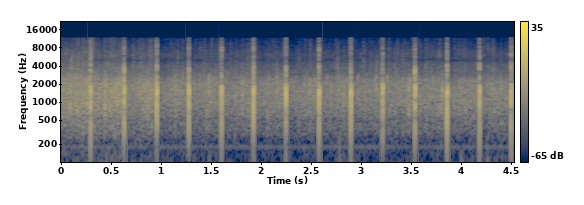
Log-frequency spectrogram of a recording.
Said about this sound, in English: And so would you just help me thank all of our musicians, choir, orchestra, all the volunteers, just give them a big, huge round of applause for all that they've done.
